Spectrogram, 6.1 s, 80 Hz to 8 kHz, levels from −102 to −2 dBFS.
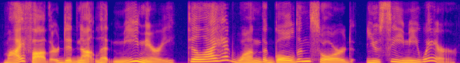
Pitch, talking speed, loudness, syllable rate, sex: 225 Hz, 175 wpm, -17 LUFS, 3.7 syllables/s, female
